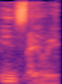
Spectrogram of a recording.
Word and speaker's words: INSTEP: INSTEP. The R is silent.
